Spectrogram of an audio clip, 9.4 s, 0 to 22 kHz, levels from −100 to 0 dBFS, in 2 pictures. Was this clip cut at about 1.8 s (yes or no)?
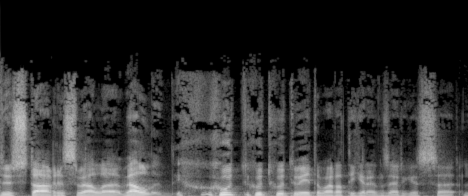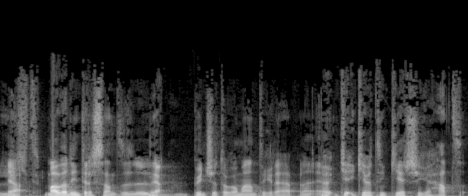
no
